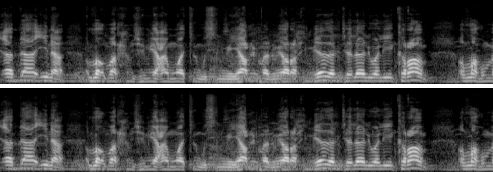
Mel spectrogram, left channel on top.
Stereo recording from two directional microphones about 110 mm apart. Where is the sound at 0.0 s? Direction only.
5° right (ahead or behind).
